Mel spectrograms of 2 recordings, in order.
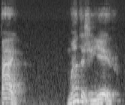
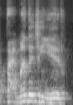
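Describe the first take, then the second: First: The request sounds gentle and affectionate. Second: The request sounds rude and demanding.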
